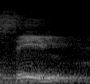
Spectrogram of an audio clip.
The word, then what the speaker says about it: sale: is one a but the sound we make between s and l when we pronounce the word s-a-l-e we pronounce it as sail between s and l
